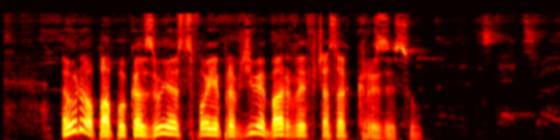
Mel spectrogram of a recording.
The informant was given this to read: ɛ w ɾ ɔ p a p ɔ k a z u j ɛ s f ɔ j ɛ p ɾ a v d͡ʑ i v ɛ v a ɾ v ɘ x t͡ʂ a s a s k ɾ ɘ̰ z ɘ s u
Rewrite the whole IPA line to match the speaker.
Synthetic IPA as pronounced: ɛ w ɾ ɔ p a p ɔ k a z u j ɛ s f ɔ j ɛ p ɾ a v d͡ʑ i v ɛ b a ɾ v ɘ f t͡ʂ a s a x k ɾ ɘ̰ z ɘ s u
